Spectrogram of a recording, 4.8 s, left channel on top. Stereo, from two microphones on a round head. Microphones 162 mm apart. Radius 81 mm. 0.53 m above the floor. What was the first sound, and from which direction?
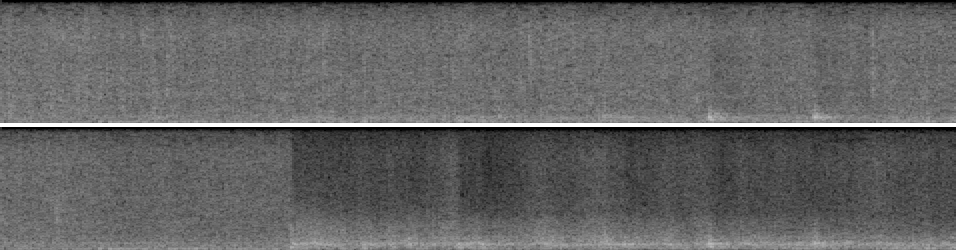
Footsteps, 65° right (ahead or behind).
